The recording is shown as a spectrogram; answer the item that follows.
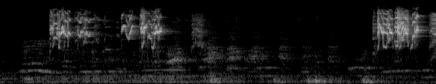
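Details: Pet African lovebirds chattering in shrill, high, buzzy bursts of about half a second, three main bouts with softer tonal notes and low taps between.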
